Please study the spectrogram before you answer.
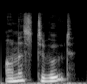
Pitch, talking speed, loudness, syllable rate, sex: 155 Hz, 205 wpm, -14 LUFS, 6.0 syllables/s, male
